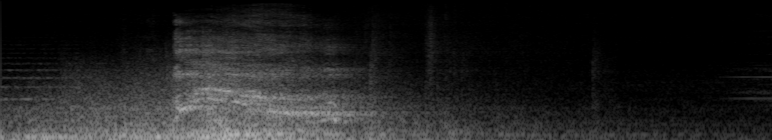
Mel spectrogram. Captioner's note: screaming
